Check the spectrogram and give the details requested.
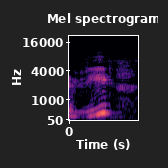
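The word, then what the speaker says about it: read: English में कहते हैं रीड तो रीड की थर्ड फॉर्म क्या होती है रीड रेड ठीक है री रेड रेड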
